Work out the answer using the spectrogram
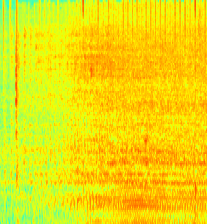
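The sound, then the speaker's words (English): A small yellow golf cart drives through rows of cherry trees in an orchard, its motor giving a steady low hum and rumble that holds even throughout, with no voices. “We hopped on a little yellow golf cart. We're just driving through rows and rows of huge cherry trees”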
